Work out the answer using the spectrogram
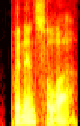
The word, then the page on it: peninsula: American English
